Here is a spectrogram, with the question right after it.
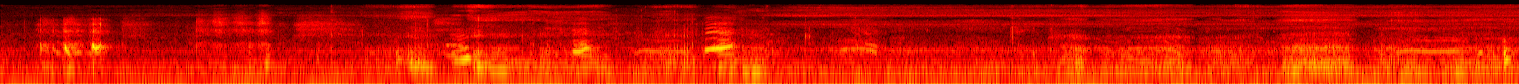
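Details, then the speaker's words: A child breathes with high-pitched whistling wheezes and effortful, noisy breaths during an asthma attack, one said to be caused by illegal levels of air pollution. "How does it make you feel when I tell you that this child is having an asthma attack? It is an asthma attack caused by air pollution of illegal levels, air pollution caused by the burning of fossil fuels,"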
